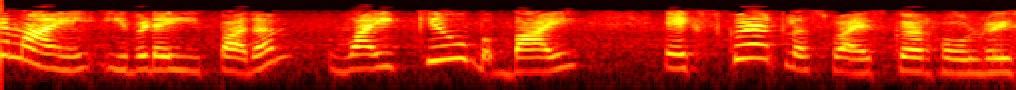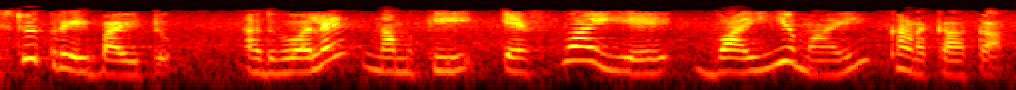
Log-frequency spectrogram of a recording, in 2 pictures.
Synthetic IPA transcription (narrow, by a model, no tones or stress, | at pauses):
jɐmaːjiiʋiɽe̞iːpɐðɐmʋɐjkjuːbbɐj | ekskuejɐrplɐsʋɐjskuejɐrɦo̞ːlɾeːstɨt̪riːbɐjʈːu | ɐðubo̞ːle̞nɐmukːɨefʋɐjeʋɐjːɐmaːjikɐɳɐkːaːkːa̰ːm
